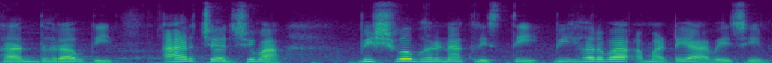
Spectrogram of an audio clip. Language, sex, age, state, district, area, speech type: Gujarati, female, 30-45, Gujarat, Kheda, rural, spontaneous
